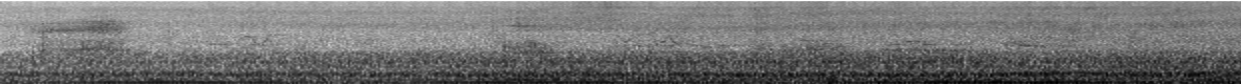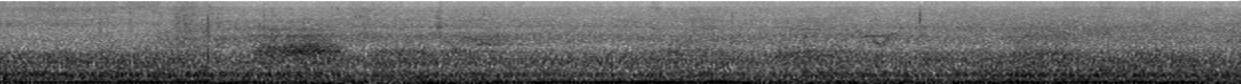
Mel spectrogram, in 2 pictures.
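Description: Honey bees swarm around an open hive during a brood-frame inspection, producing a dense, continuous buzzing drone close to the microphone that swells slightly after the first couple of seconds and holds steady, with no talking.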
